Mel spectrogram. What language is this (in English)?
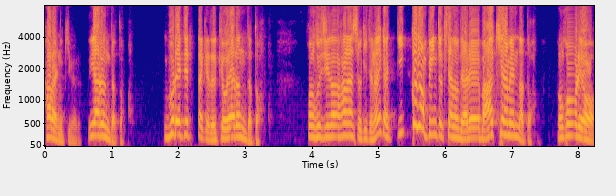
Japanese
